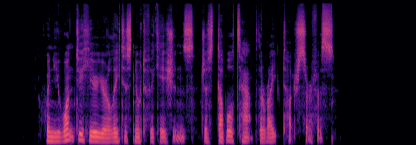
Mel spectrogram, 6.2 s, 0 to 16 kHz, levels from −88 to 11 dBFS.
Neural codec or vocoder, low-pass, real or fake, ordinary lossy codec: vocoder, 44.1 kHz, 128 mel bands every 512 samples, BigVGAN v2; 14.4 kHz; fake; none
